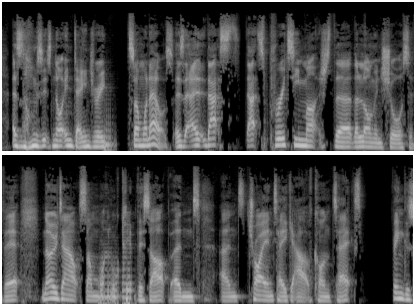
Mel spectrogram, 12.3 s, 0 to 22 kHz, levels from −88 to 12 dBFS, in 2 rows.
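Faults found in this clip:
Rigid metallic buzz near 188 Hz at 1.53–1.91 s and 7.63–8.20 s. Robotic sound from repeated short buffers, likely starved playback looping a roughly 5 ms chunk over about half the audio in each span.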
